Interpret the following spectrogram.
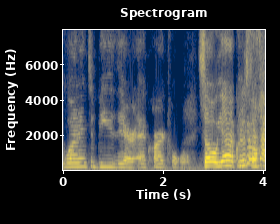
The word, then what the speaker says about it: Tolle: So yeah, Edgar Tolle. Okay, the power of now. Toll, not Tolly. Yeah, they say Tolle.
